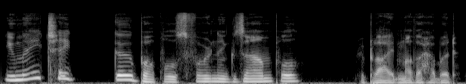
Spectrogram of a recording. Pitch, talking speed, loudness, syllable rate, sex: 135 Hz, 130 wpm, -17 LUFS, 4.7 syllables/s, male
